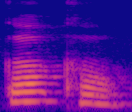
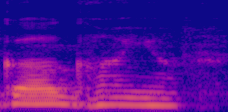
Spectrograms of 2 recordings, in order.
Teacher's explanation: क ख बोला कंपन नहीं हुआ लेकिन ग घ ञ तो यहां कंठ में है क्या है कंपन हो रहा है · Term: अघोष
